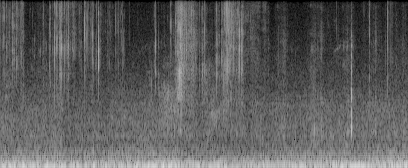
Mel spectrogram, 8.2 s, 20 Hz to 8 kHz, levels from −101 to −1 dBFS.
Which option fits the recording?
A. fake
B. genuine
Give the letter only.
B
